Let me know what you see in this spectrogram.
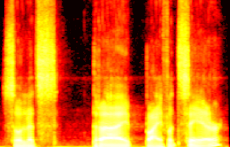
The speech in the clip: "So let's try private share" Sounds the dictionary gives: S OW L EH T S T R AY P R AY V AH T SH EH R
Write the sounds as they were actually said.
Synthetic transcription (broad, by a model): S OW L EH T S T R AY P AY F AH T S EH R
